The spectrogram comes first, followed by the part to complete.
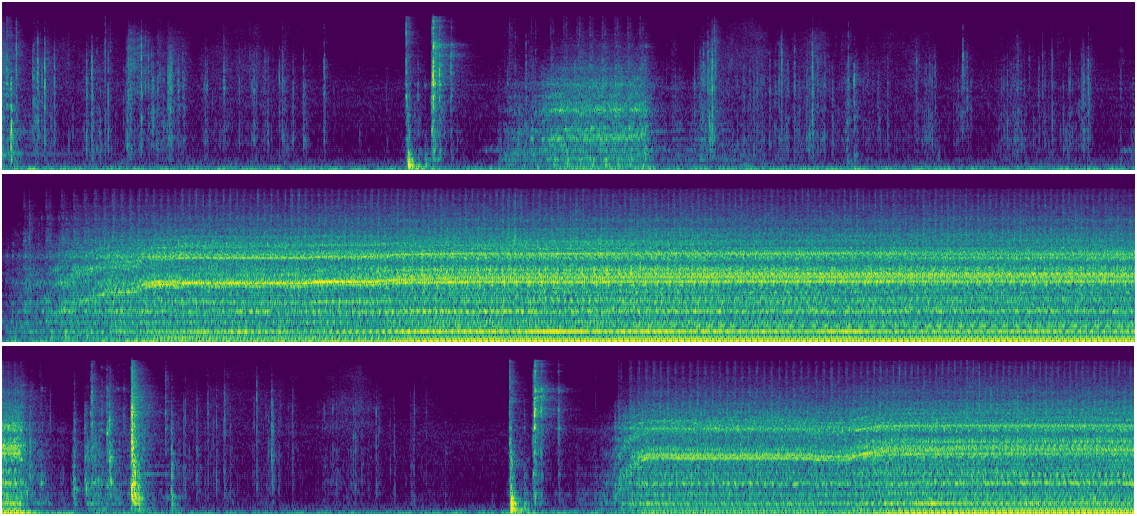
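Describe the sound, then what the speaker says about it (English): Domestic sewing machine stitching quilting fabric, running in a steady mid-pitched whir for several seconds at a time with brief pauses and handling noise between runs, close and loud. "it's a little bit hard to sew standing up, so my stitches may not be perfect"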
